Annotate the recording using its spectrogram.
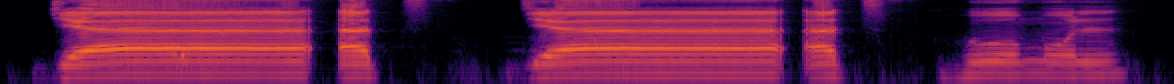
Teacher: Kemudian catatan berikutnya yang kedua, ja'at humul ta, ya, ketika sukun maka sifatnya adalah hamas, ya, adanya aliran udara sedikit, ya, keluar udara.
